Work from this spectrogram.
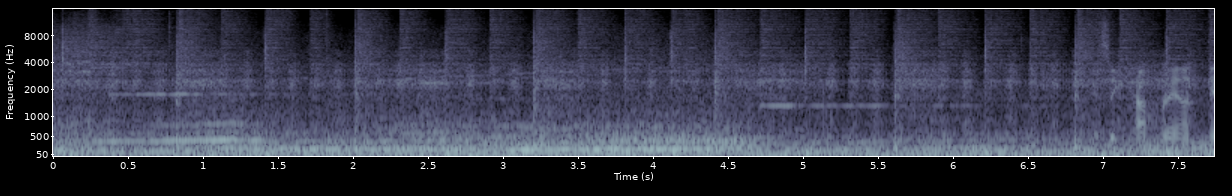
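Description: Saloon race cars circling a speedway oval, heard as a continuous roar of several engines passing near and far, with a commentator talking over the noise.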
